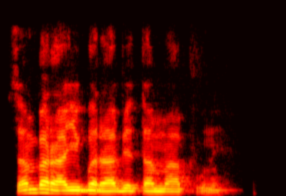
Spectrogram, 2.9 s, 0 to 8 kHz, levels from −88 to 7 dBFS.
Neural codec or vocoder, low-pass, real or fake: codec, 16 kHz, 16 kbps, FunCodec, trained on Chinese and English, 50 frames a second; 7.2 kHz; fake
